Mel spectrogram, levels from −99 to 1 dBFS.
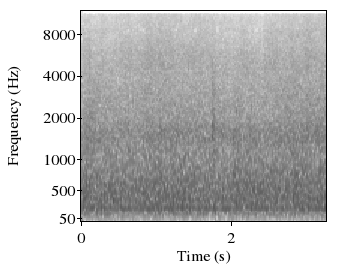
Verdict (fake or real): real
